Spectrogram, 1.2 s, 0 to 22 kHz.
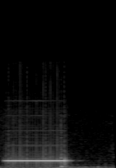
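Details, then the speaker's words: Zoll AED Plus Trainer2 in a simulated rescue scenario: after "shock advised, press flashing shock," a single steady beep lasting just over half a second, the shock-delivery tone, before "shock delivered, start CPR." "don't touch patient analyzing shock advised don't touch patient press flashing shock"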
